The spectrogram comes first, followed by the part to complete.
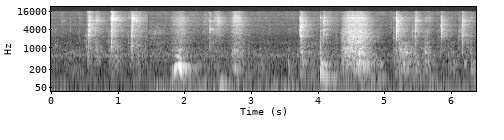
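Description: Mini hot glue gun in use: scattered clicks and taps of its trigger and of handling as glue beads are laid along foam strips, with a short rustle about four and a half seconds in.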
